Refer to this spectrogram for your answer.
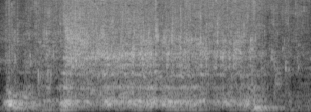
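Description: A toilet flushes, a loud rushing surge of water that swirls and gurgles steadily for a few seconds, heard on its own without any talking.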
